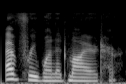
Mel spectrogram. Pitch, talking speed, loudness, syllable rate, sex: 180 Hz, 190 wpm, -19 LUFS, 7.7 syllables/s, female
